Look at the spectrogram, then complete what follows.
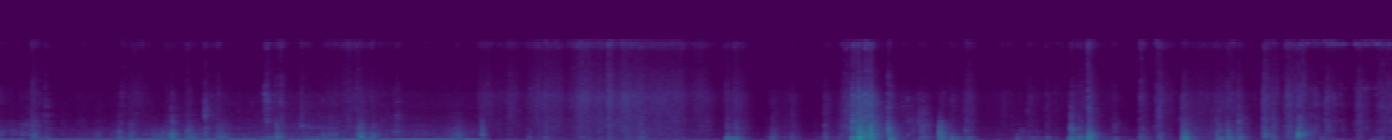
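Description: A steady low hum for the first five seconds or so, then it cuts off. After that, packaging is handled: a plastic bag crinkles and cardboard boxes are opened and set down, with short knocks and one sharp knock about eight and a half seconds in.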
